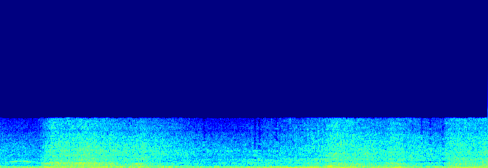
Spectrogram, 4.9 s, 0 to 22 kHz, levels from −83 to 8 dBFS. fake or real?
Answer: real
